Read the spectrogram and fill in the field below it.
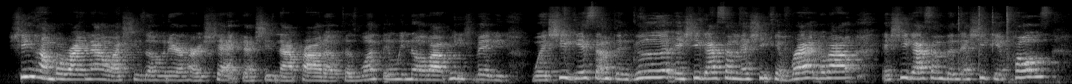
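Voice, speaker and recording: A woman with an American accent at a moderate pace, with very wide pitch swings and audible room echo. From Detroit, US. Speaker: YouTube commentary livestreamer. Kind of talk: casual live-stream commentary.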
